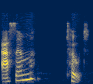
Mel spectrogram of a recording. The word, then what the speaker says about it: asymptote: silent and it goes asim tote so the p is silent it's just all one word you can practice it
